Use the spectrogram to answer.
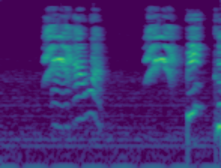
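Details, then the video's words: An African ringneck parakeet kept as a pet, talking: two hoarse, word-like phrases about a second apart, each ending in a quick upward-sliding note, over a low steady hum. "the talking African Ringneck Parrot"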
